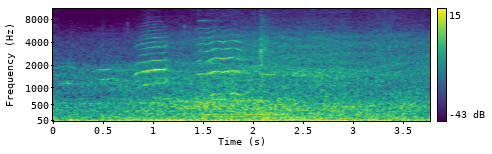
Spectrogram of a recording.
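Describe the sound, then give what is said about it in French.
Steady street traffic rumble of passing cars and buses on a Paris street, with a few brief high-pitched squeals or whines early on, continuous throughout. “Parce que là, comme tu l'as entendu, je suis passé près de terrasses de restaurants, et de passage de voitures.”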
